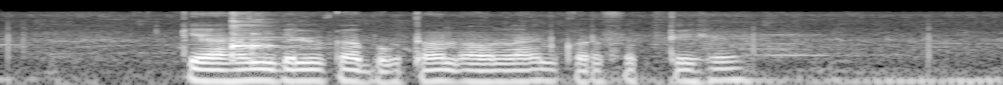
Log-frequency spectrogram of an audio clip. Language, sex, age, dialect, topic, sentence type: Hindi, male, 18-24, Kanauji Braj Bhasha, banking, question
